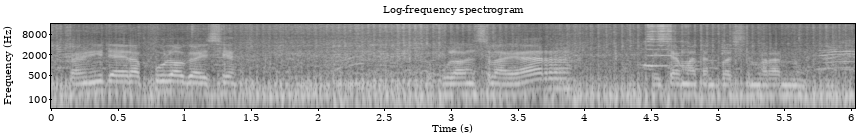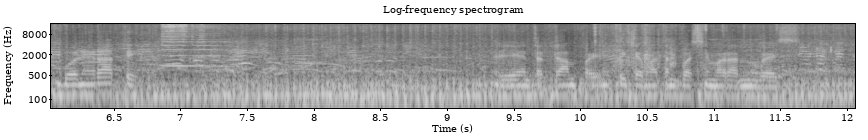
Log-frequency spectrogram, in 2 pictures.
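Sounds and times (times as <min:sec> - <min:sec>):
motorcycle engine running: 0:00.0 - 0:12.0
people talking: 0:04.5 - 0:12.0.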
